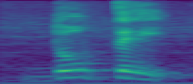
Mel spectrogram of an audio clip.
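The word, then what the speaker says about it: 童帝: O problema é que, em japonês, pronúncia de Imperador Criança é Doutei, que significa virgem.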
